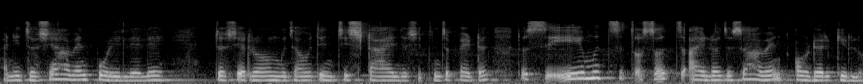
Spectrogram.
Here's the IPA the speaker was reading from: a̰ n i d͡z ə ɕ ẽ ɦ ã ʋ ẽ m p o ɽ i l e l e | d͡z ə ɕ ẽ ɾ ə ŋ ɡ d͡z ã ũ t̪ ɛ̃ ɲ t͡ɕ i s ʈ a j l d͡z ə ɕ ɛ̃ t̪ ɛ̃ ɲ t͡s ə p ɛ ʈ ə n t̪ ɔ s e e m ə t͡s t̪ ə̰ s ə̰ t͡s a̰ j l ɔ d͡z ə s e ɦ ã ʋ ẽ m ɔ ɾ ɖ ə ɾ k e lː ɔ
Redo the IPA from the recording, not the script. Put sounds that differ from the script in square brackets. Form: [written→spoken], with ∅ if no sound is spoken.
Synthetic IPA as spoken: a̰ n i d͡z ə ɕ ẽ ɦ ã ʋ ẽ [m→n] p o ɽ i l e l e | d͡z ə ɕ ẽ ɾ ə ŋ ɡ d͡z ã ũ t̪ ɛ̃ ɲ t͡ɕ i s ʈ a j l d͡z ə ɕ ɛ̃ t̪ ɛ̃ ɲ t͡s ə p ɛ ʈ ə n t̪ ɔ s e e m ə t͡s t̪ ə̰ s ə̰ t͡s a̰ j l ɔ d͡z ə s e ɦ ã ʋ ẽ [m→n] ɔ ɾ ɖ ə ɾ k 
